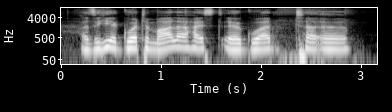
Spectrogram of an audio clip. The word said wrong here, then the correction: Guatemalteken: Nein, ich kann es nicht mehr aussprechen. Guatemalteken. – Ach so. – Malteken. – Malteken. – Ja, okay. Guatemalteken.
